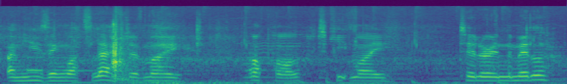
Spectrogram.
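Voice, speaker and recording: A man's voice: fairly high pitch, moderate pace, background noise. Young man touring his sailboat. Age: young adult. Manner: relaxed, matter-of-fact explaining with fillers. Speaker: sailboat owner giving a boat tour. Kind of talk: casual explanatory vlog. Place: outdoors on a small sailboat in a harbour. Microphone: camera held by someone nearby. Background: music.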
